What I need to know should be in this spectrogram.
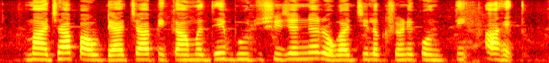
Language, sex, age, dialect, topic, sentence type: Marathi, female, 18-24, Standard Marathi, agriculture, question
